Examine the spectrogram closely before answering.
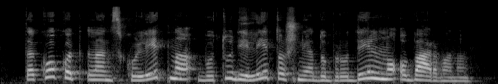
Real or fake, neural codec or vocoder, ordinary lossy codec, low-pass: real; none; Opus, 16 kbps; 14.4 kHz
